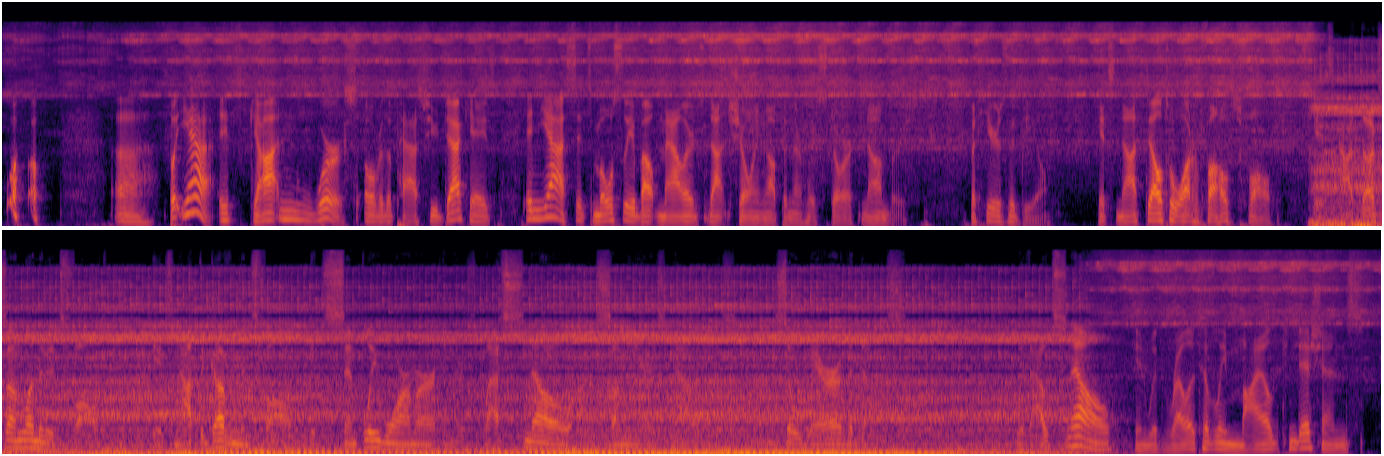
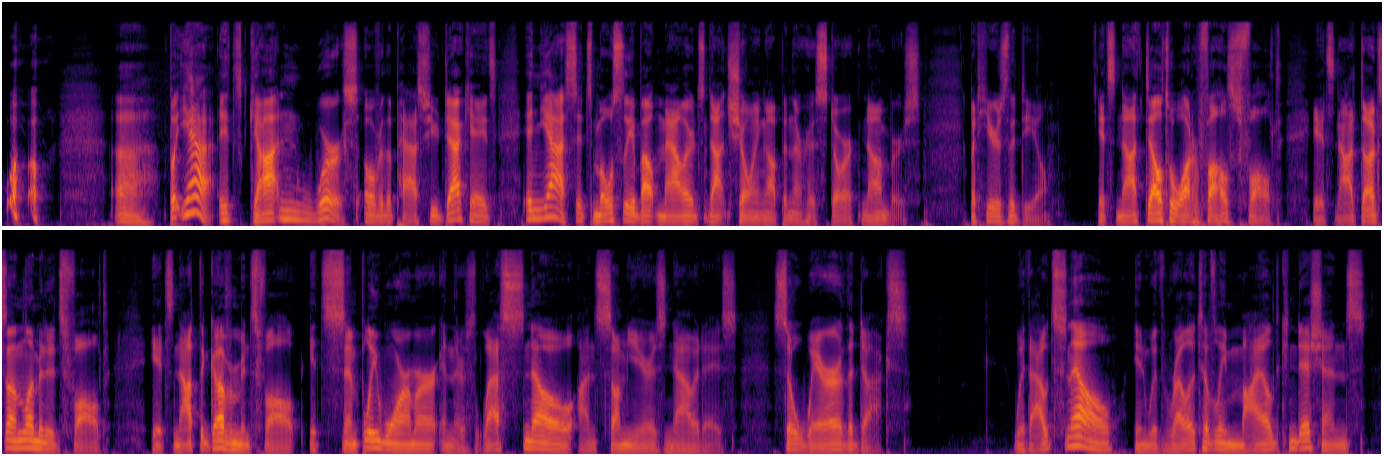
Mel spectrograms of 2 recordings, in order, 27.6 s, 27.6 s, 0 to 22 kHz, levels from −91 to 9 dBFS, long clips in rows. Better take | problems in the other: second | machinery noise; very loud; throughout; 3 dB above the speech

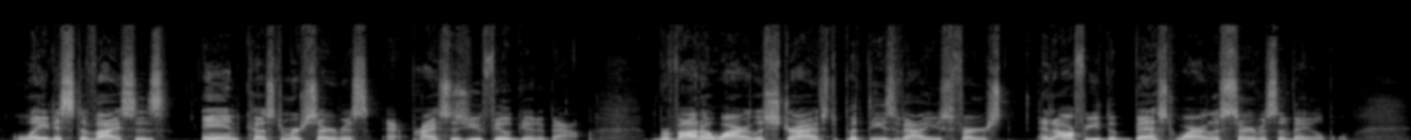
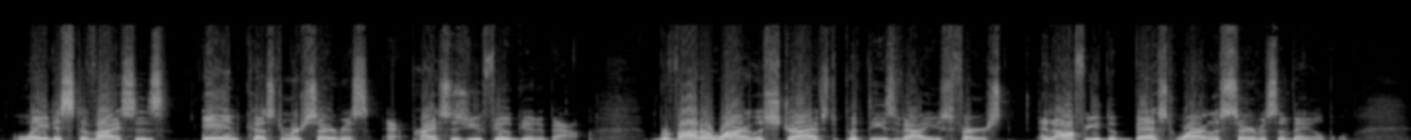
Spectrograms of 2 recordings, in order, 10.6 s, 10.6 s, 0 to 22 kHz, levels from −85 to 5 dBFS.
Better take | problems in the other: first | distortion; slight; 4% of the sound clipped

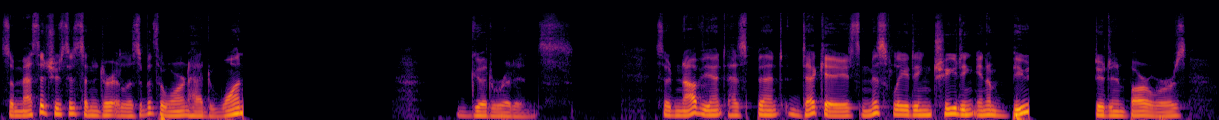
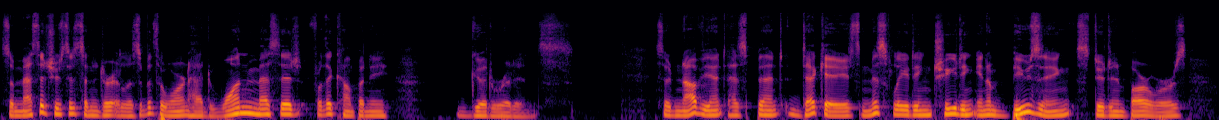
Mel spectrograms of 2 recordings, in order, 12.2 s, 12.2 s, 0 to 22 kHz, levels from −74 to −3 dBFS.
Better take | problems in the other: second | audio cutting out; at 2.5 s for 1.5 s and at 10 s for 0.5 s

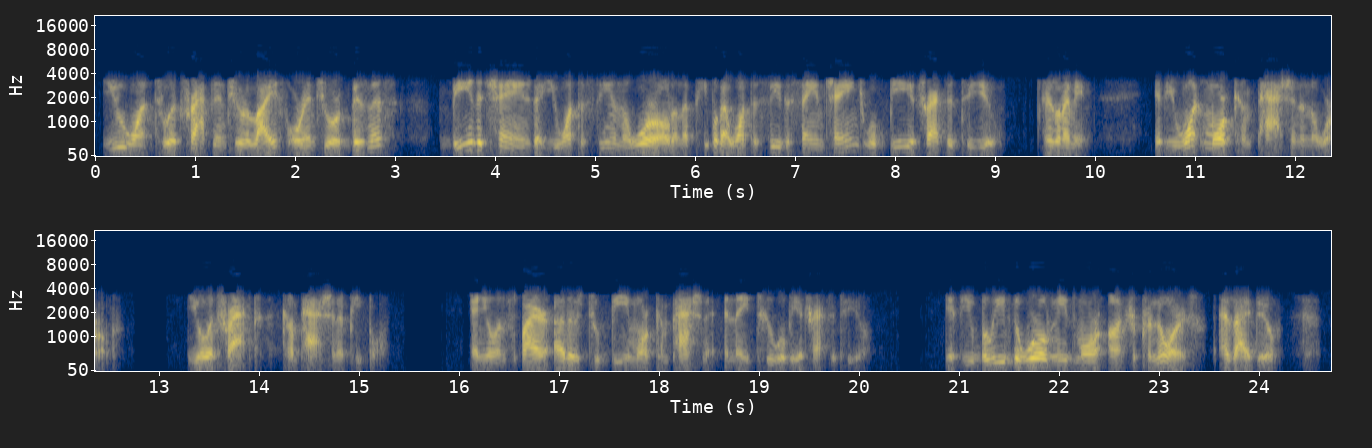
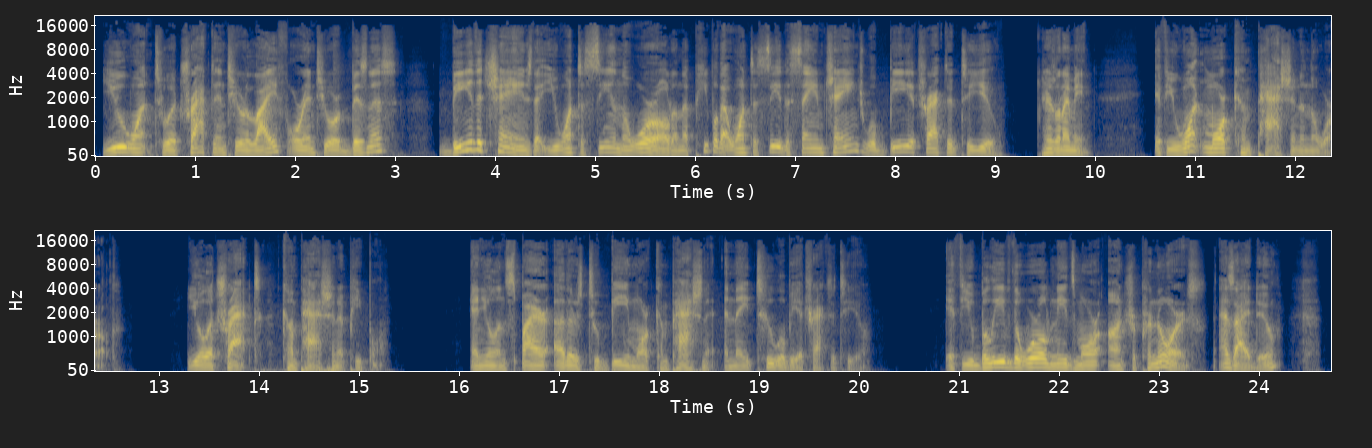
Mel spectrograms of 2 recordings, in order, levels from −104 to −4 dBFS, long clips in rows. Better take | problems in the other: second | phone-call audio; poor line; nothing above 3 kHz

